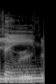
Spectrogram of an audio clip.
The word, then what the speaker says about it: Thames: They say Thames. They don't know that they're completely mispronouncing it.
